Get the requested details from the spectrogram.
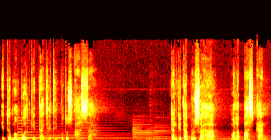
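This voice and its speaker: A man preaching a sermon as a pastor, swinging between loud points and hushed asides. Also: medium pitch, animated, moderate pace. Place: church hall. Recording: reverberant church hall with soft music.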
